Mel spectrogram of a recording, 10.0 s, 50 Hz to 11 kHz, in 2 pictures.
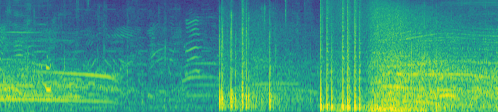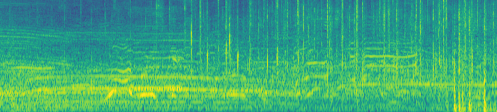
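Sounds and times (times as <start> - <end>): voices: 0.0 - 9.6
fireworks bangs and booms: 2.1 - 5.9, 9.4 - 9.9.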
